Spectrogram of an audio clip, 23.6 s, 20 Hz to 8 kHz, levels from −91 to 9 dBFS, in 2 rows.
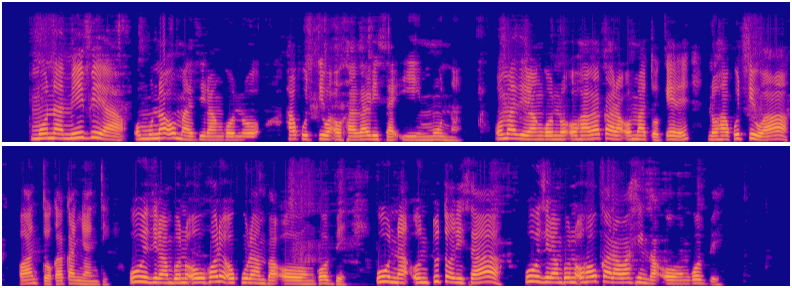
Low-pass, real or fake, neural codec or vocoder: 7.2 kHz; real; none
